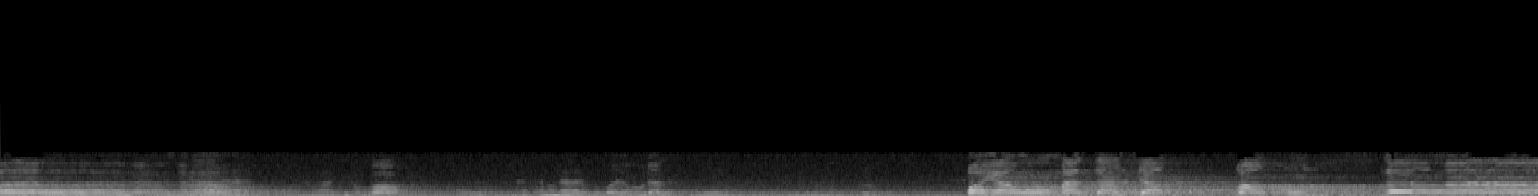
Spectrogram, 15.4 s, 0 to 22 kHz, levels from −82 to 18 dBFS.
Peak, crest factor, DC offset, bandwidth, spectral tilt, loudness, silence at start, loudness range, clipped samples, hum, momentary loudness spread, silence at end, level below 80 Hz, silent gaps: -6 dBFS; 20 dB; 0.6%; 5 kHz; -11 dB/octave; -24 LUFS; 0 s; 12 LU; under 0.1%; none; 20 LU; 0 s; -74 dBFS; none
